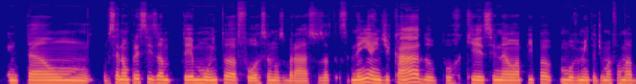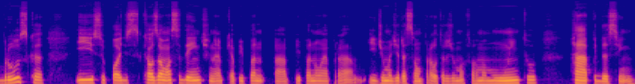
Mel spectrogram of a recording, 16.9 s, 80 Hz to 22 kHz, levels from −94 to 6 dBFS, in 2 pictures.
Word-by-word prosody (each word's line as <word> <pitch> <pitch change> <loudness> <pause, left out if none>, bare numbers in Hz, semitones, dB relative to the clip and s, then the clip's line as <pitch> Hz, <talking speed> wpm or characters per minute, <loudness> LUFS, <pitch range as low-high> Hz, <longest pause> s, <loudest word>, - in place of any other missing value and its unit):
Então, 135 -1 +2 0.2
você 120 +6 -2
não 150 -1 +5
precisa 160 -2 0 0.2
ter 145 0 +4
muita 145 0 +3
força 130 0 -2
nos 130 -2 -1
braços 120 0 -4
ate 130 - -5
se - - -19
nem 150 +6 +5
é 165 - +4
indicado, 145 -1 +2
porque, 135 +2 -1
senão, 135 -1 +2
a 135 - 0
pipa 155 0 -3
se - - -15
movimenta 140 0 +1
de 135 - -9
uma 135 0 +1
forma 135 0 0
brusca 140 +1 0 0.4
e 140 +1 +4
isso 145 0 -2
pode 130 -1 0
se - - -14
causar 145 -1 +3
um 130 - +4
acidente, 135 -2 0
né, 115 - -4
porque - - -12
a - - -3
pipa 120 0 -4 0.2
a 110 -3 -7
pipa 125 0 -7
não 120 0 -2
é 115 - -4
para - - -8 0.2
ir 125 - -4
de 125 +1 -4
uma 125 -1 +3
direção 115 -1 -3
para - - -7
outra 115 +1 -4
de 120 - -7
uma 120 - -4
forma 125 +1 -4
muito 130 +3 +2 0.4
rápida, 125 -4 +2
assim. 110 -1 -5
135 Hz, 185 wpm, -24 LUFS, 125-145 Hz, 0.4 s, não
